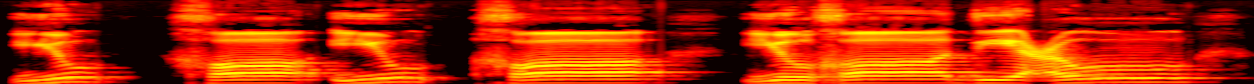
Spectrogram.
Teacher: یو خا، یو خا، یو خادعو، عین کا خیال رکھنا ہے، عین پہ آپ نے پورا زور لگا دینا ہے کہ عین کا آپ اس کو حلق سے ادا کریں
